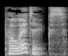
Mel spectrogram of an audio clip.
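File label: "poetics", British English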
